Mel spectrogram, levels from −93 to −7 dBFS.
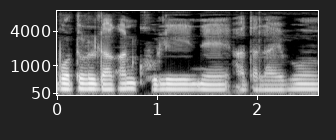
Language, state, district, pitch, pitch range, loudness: Idu Mishmi, Arunachal Pradesh, Lower Dibang Valley, 140 Hz, 135-145 Hz, -18 LUFS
